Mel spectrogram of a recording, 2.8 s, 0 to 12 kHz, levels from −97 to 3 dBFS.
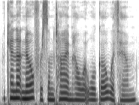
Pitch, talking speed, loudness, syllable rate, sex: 190 Hz, 260 wpm, -17 LUFS, 4.9 syllables/s, female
